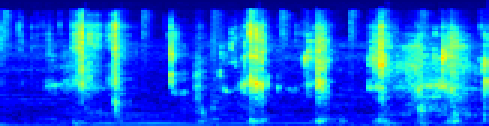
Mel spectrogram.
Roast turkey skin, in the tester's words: hear how crispy that is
